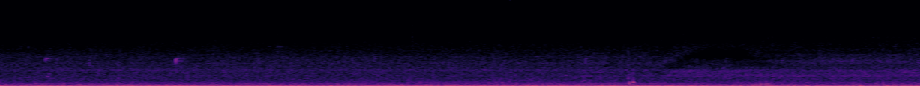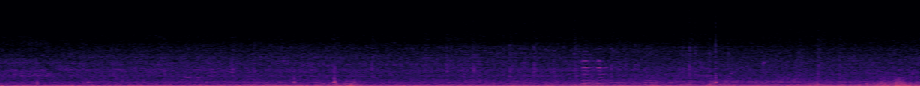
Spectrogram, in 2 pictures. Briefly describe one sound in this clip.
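Old military vehicle engines rumble steadily as they drive slowly across grass.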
